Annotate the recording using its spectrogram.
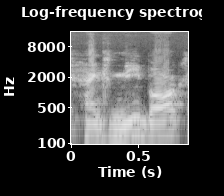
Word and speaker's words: Nieborg: Henk Nieborg, that's how you pronounce it, actually.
